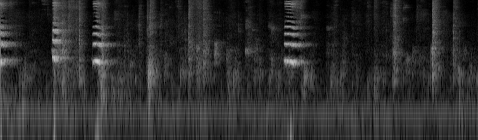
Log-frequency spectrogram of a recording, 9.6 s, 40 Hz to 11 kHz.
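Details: Six-week-old Labrador Retriever puppies, from a litter of six born January 18, 2022, on a live puppy cam on February 28, give high harmonic whimpers and short yips at irregular intervals over a low steady hum.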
